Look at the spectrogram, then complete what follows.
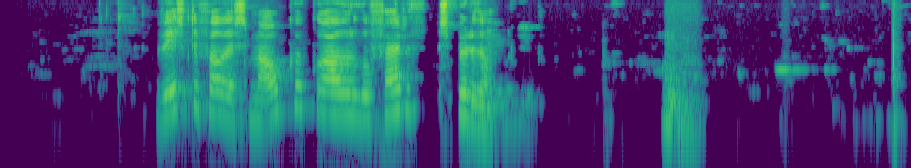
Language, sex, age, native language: Icelandic, female, 50-59, Icelandic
